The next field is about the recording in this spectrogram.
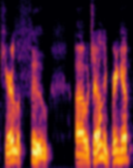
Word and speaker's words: Le Fou: Pierre Le Fou, F-O-U.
